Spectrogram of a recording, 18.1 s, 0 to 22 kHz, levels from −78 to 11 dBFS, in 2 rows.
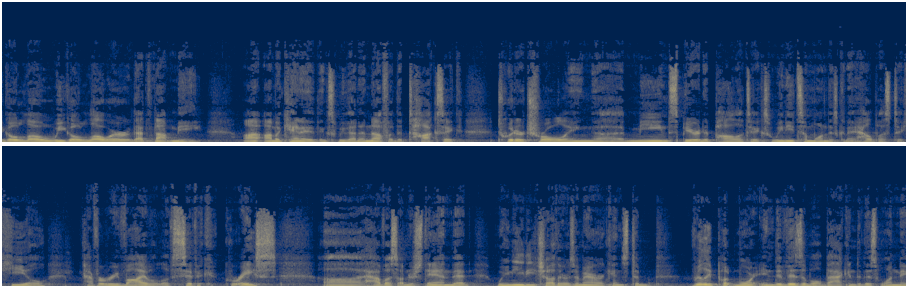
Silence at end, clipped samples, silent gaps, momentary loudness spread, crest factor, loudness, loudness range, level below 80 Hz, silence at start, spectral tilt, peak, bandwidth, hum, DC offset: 0 s; under 0.1%; none; 9 LU; 18 dB; -22 LUFS; 2 LU; -46 dBFS; 0 s; -5 dB/octave; -4 dBFS; 16 kHz; none; under 0.1%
